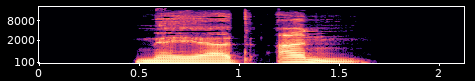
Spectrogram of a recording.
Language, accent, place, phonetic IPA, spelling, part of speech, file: German, Germany, Berlin, [ˌnɛːɐt ˈan], nähert an, verb, De-nähert an.ogg
- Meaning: inflection of annähern: 1. third-person singular present 2. second-person plural present 3. plural imperative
